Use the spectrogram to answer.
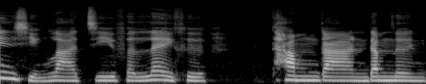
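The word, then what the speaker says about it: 垃圾: การ จุด ๆ ๆ ลาจี นะ แปล ว่า ขยะ ทาง ไต้หวัน เนี่ย เขา จะ ออก เสียง คำ นี้ ว่า เล่อ เซ่อ นะ คะ เล่อ เซ่อ แล้ว ก็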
